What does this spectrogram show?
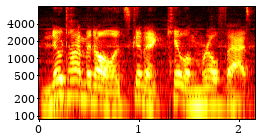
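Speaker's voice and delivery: ordinary talk, nothing marked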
